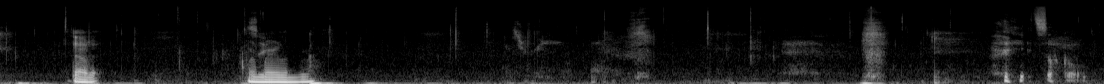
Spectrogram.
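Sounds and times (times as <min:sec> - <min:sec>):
drips ticking: 0:00.0 - 0:11.0
light rain falling: 0:00.0 - 0:11.0.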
